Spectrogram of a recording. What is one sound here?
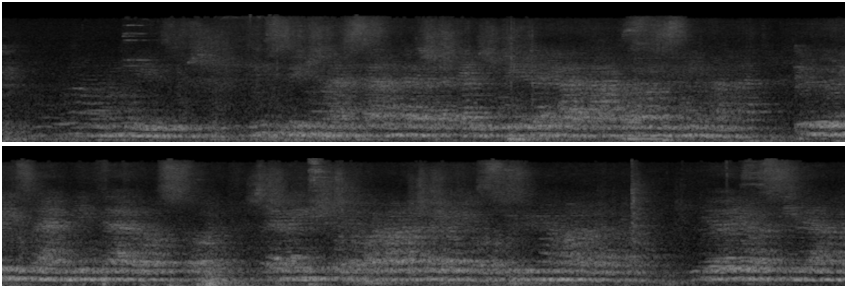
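A group of children sings together in an echoing hall.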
